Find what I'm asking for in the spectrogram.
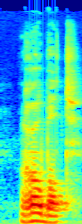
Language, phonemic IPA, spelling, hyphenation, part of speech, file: Dutch, /ˈroː.bɔt/, robot, ro‧bot, noun, Nl-robot.ogg
- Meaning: robot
